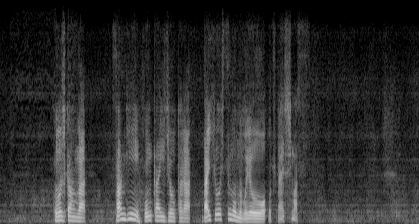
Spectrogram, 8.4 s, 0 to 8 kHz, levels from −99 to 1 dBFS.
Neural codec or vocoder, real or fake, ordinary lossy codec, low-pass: codec, 24 kHz, 1 kbps, SNAC; fake; Opus, 24 kbps; 7.2 kHz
